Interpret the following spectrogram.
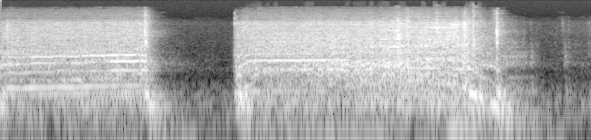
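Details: Driver's window on a white Honda, reassembled after removing the door panel to repair broken window parts: a smooth, even motor whir runs, pauses, runs again and stops cleanly. The window now travels normally.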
